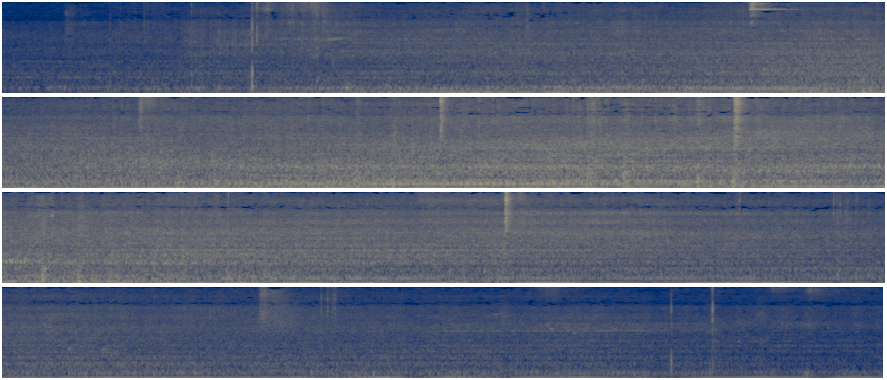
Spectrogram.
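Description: Diesel multiple-unit railcar train passing by: its engine drone and wheel-on-rail noise build up over the first few seconds, are loudest as it goes past, then fade as it pulls away, with a few sharp clicks along the way.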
